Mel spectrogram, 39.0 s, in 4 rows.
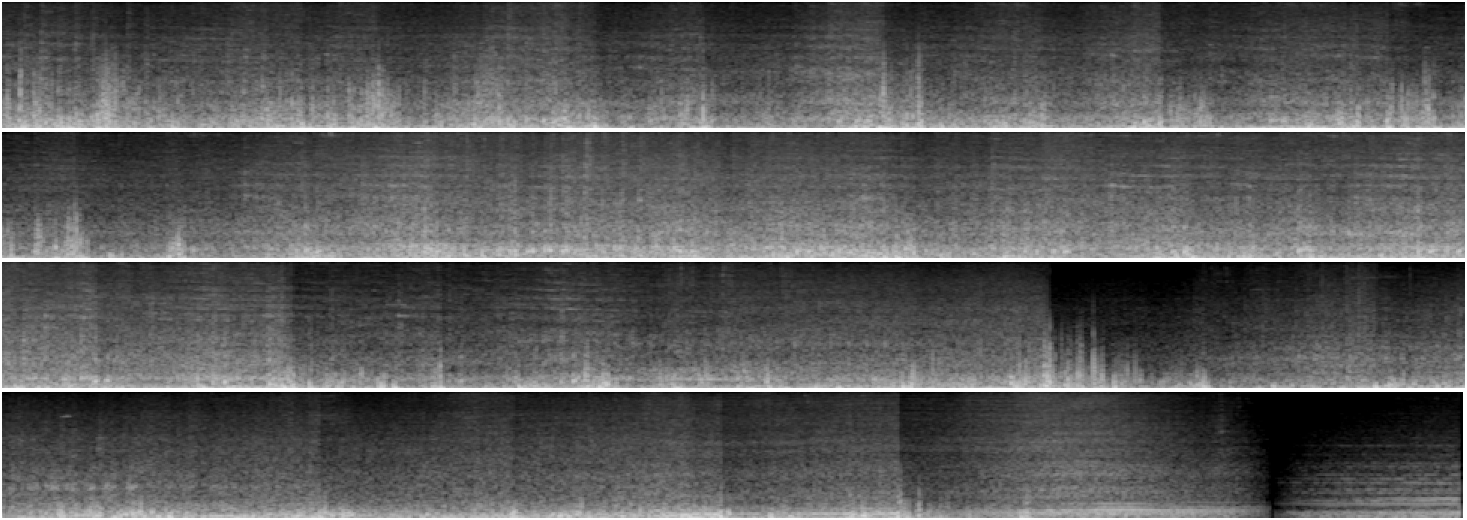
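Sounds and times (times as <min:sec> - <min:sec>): freight train rumbling past: 0:00.0 - 0:39.0
wheels clicking over rail joints: 0:10.9 - 0:25.7.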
